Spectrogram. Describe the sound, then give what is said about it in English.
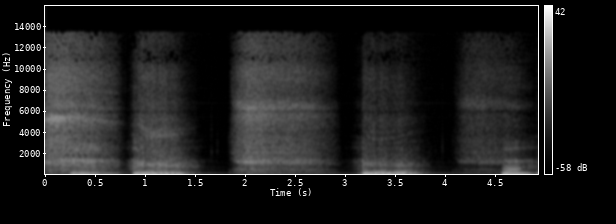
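Deep breaths taken during a church prayer, each slow inhale and exhale alternating in steady, fairly loud, breathy pulses across several cycles, with no talk over them. “Now take three deep breaths, breathe in the Holy Spirit right now.”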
